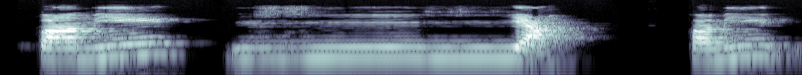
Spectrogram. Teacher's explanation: when you say million, the tip of our tongue touches the palate and it's right behind the upper front teeth. · Yeah, we have to tip our tongue here in the back, and with this teeth, you press the tongue. The sound comes out of the sides and the G is not even pronounced.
